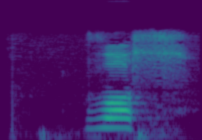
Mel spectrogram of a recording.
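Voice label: "вос", Komi, female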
